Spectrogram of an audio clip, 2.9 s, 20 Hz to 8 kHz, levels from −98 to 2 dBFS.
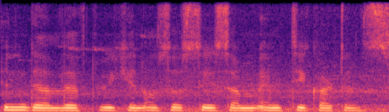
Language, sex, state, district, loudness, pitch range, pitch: English, female, Nagaland, Kohima, -15 LUFS, 170-180 Hz, 175 Hz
